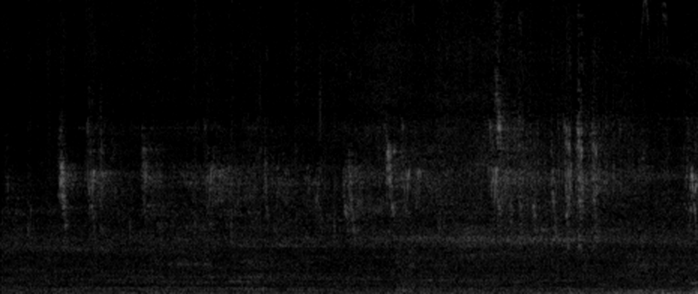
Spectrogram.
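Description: Small birds chirping in short, repeated notes over a low, steady outdoor rumble.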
